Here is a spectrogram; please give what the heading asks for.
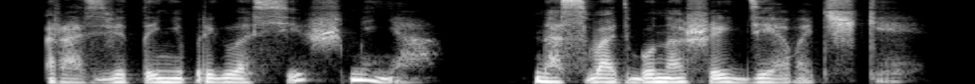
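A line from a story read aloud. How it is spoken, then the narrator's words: Distant whispering voice. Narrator (Russian): Казалось, слова мне нашептывал далекий голос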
